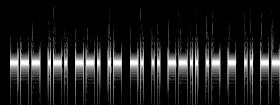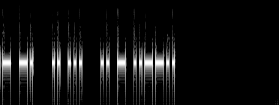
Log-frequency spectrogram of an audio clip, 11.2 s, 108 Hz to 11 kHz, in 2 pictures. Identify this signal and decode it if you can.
Morse code, heard as a keyed tone, about 22 wpm, 700 Hz. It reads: ORGANIZATION IS IT?
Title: Sentences from Top 1000 Words - Review Part 5 - 22wpm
